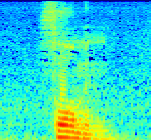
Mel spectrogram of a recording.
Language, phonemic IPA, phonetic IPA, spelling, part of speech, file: German, /ˈfɔʁmən/, [ˈfɔʁmn̩], formen, verb, De-formen.ogg
- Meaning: to form, to shape (to give something a shape)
